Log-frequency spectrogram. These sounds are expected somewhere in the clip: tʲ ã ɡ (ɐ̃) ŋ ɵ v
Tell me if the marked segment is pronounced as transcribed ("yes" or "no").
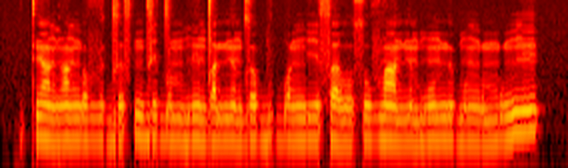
no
